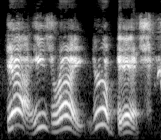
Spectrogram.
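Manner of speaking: slow, high-pitched put-down; imitated scolding mom. Mom turns on her own daughter, imitated scolding. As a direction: mimic the mom in a high, drawn-out voice.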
